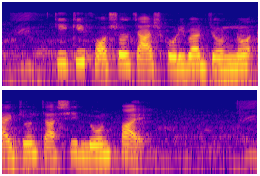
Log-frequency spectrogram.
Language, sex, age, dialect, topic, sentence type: Bengali, female, 18-24, Rajbangshi, agriculture, question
